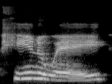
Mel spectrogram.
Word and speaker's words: PanAway: it just flew or some people call it panaway with a long a rather than a short a when they're pronouncing it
